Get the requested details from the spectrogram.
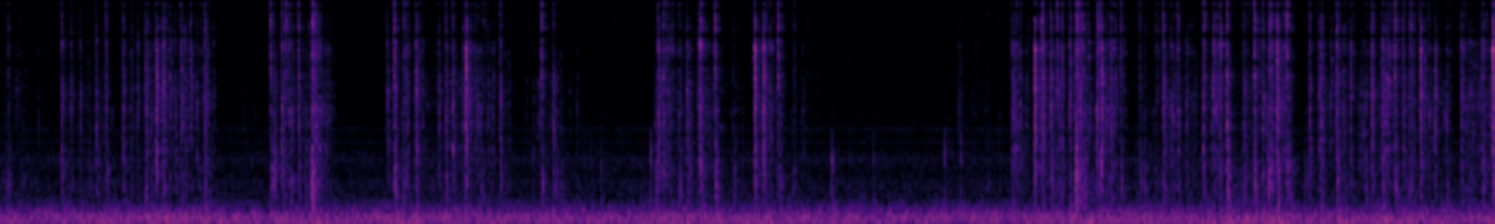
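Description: Two hands type with their fingertips on a black plastic ergonomic computer keyboard. Bursts of quick, bright key clicks are broken by short pauses, over a steady low rumble. Each click stops almost instantly.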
